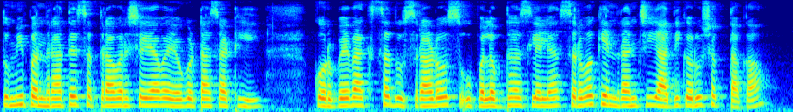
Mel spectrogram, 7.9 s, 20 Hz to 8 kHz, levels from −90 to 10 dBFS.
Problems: none marked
